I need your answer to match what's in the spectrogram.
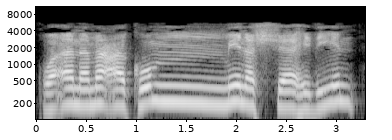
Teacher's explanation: ميم ساكنة جاء بعدها ميم متحركة، أدغمت الميم الأولى في الميم الثانية، وهو ما يسمى بإضغام المثلين الصغير.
